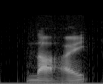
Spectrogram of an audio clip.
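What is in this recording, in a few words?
"nai", Chinese, third tone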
